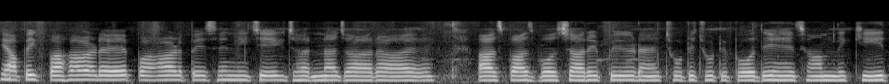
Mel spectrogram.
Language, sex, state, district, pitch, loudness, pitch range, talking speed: Hindi, female, Chhattisgarh, Bilaspur, 200 Hz, -16 LUFS, 195-205 Hz, 160 wpm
